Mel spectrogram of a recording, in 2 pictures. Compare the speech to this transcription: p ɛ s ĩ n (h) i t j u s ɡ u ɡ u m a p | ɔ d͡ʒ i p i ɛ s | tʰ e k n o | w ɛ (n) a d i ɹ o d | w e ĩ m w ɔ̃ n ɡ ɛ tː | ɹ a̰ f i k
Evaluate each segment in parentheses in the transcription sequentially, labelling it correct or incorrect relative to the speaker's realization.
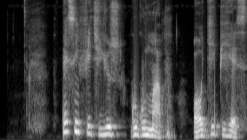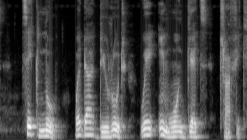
incorrect, incorrect

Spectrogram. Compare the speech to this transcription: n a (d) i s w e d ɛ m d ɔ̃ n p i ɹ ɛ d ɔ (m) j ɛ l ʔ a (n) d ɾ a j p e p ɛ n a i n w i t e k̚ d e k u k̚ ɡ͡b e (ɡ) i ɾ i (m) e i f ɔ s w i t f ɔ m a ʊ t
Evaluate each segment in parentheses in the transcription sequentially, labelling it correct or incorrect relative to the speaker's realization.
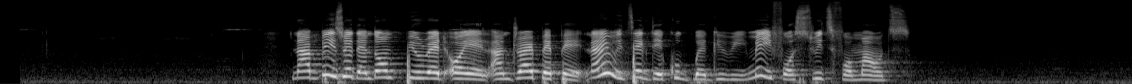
incorrect, incorrect, correct, correct, correct

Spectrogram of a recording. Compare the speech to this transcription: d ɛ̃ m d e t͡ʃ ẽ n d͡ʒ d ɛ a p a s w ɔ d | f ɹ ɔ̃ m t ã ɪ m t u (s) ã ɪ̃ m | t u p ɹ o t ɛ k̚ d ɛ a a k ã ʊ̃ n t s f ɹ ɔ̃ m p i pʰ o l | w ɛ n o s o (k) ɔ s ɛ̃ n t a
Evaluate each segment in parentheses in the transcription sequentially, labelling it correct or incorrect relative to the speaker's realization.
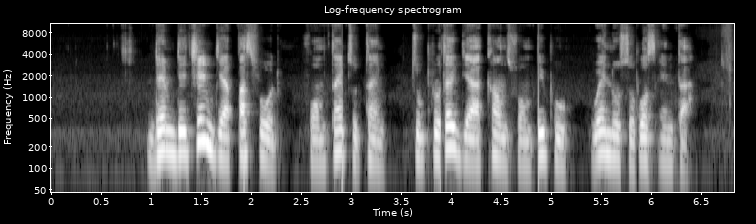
incorrect, incorrect

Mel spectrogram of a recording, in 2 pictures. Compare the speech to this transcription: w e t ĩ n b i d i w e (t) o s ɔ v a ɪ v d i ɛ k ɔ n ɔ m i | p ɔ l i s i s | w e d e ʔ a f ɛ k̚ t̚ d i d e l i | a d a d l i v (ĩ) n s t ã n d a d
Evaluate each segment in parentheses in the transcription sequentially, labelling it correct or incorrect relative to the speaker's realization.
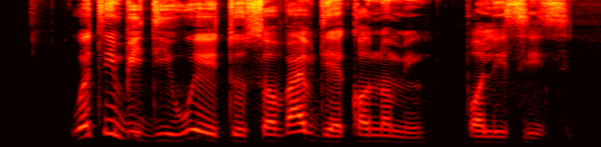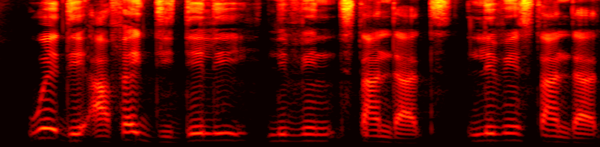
correct, correct

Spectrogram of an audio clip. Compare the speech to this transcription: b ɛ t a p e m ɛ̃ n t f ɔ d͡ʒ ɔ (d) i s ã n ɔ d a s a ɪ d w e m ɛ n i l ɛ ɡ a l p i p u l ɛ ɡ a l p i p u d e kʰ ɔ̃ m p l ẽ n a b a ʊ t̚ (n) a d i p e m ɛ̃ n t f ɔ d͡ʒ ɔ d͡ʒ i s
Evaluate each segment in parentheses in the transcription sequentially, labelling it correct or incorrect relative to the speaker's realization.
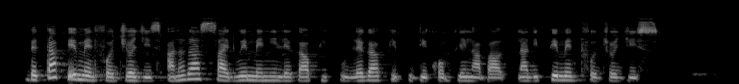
incorrect, correct

